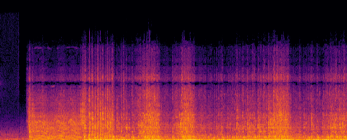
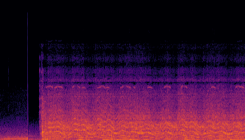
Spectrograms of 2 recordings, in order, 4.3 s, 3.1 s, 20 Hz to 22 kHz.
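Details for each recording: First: 1972 Chrysler Newport, swapped 440 big-block V8, after adding ignition advance and filling fuel bowls: catches quickly, settles into steady lumpy idle with light blips, no misfire. Smooth idle; sounds better than before. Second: 1972 Chrysler Newport with swapped 440 big-block V8, sat since 2003, cranked with coil and spark tester hooked up: even starter beat about three pulses a second, never catches; no spark from failed distributor pickup, owner also doubts the high-performance coil.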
